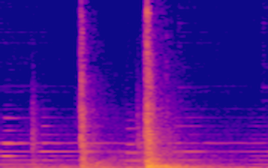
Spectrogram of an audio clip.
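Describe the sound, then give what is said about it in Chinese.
A door slams shut with a heavy, booming thud, preceded by a faint knock and a sharper bang, the final impact loudest and ringing briefly before fading. No one speaks. “哦，关门小声一点嘛，你又吵醒我了啦！”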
